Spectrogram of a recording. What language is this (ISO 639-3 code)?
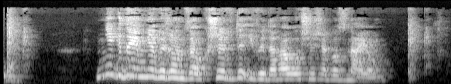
pol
